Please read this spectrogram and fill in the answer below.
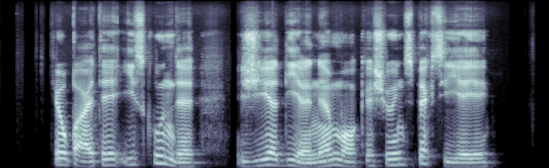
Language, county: Lithuanian, Klaipėda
